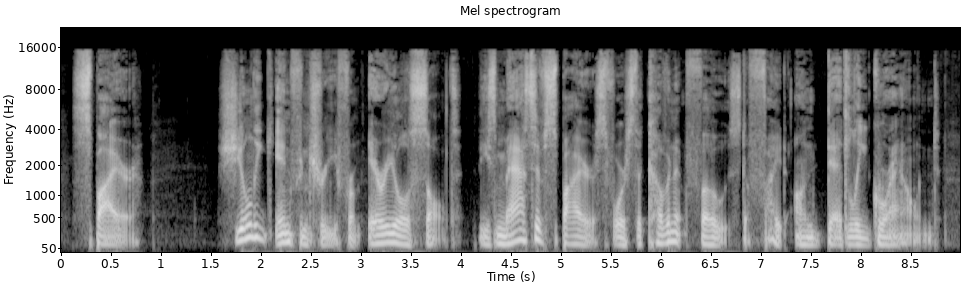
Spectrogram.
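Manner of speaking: dramatic, theatrical narration. Redoing the spire unit description after a flub, dramatic reading. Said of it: "I gotta do my dramatic reading".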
